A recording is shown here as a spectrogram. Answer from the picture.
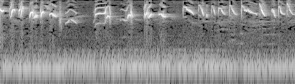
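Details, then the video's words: Oriental white-eye singing hard as a lure for an untrained bird: clusters of rapid high twitters and sliding notes, pausing between bursts, then a quick run of falling chirps, with a low hum behind. "PLECI GACOR UNTUK PANCINGAN PLECI BAHAN"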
